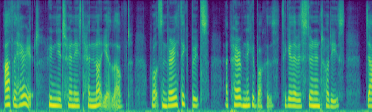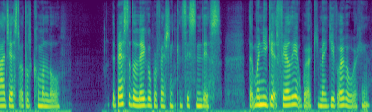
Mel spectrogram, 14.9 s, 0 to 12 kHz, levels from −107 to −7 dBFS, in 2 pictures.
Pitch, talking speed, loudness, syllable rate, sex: 205 Hz, 195 wpm, -19 LUFS, 6.1 syllables/s, female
